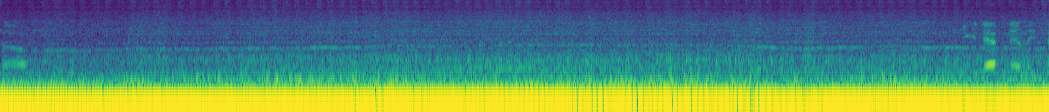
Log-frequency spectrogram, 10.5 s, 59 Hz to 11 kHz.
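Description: A light 1934 Ford hot rod with a 350 engine drives down the road, its loud mid-range engine note steady and rumbling as the throttle is eased on, with someone talking over it throughout.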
